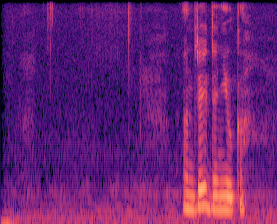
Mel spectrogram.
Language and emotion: Russian, neutral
